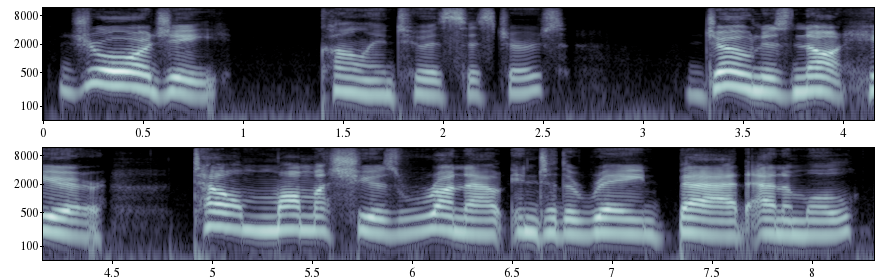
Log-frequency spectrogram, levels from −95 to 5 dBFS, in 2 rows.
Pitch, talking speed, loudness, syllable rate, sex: 195 Hz, 135 wpm, -18 LUFS, 3.8 syllables/s, female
